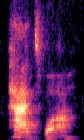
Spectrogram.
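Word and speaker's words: Patois: where what we call Patwa yeah or it's spelled p a t o i s but it's pronounced p a t w a so we said yeah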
